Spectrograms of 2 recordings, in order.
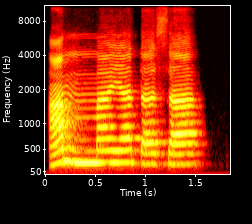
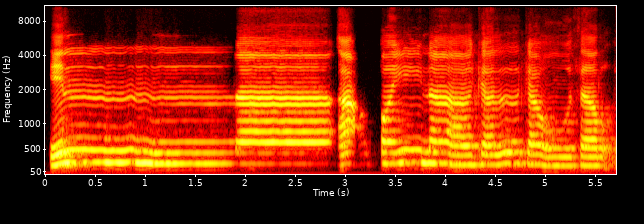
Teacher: Inna n-nya, nun-nya ditahan 3 harokat. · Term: gunnah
